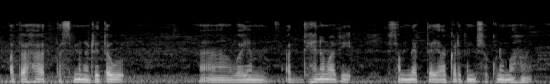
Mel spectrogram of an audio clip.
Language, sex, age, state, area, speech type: Sanskrit, male, 18-30, Uttarakhand, rural, spontaneous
